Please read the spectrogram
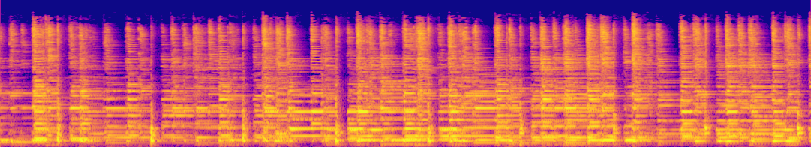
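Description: Lester Devoe flamenco guitar, with a cedar top and cypress back and sides, played solo in flamenco style. Fast strummed chords run in a quick, steady stream of strokes, with plucked notes between them.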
